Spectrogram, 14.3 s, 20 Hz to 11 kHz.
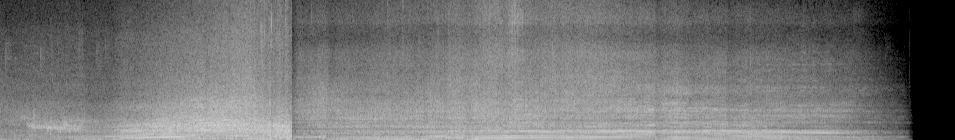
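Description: Porsche 911 SC's air-cooled flat-six engine at racing revs, loud and rising and falling in pitch as the car comes through a chicane. The sound breaks off abruptly about four seconds in and picks up again with the engine pulling hard, a gear change about ten seconds in, then fades out just before the end.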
